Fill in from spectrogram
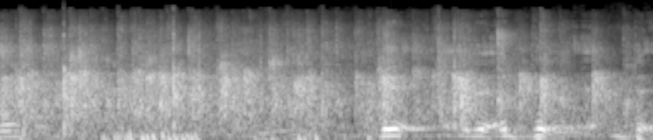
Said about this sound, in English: Could you just give Mags a round of applause then?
